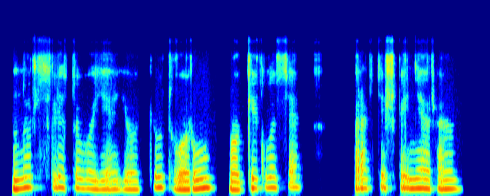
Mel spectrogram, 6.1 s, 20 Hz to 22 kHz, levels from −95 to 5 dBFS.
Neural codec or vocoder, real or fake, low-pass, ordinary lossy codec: none; real; 7.2 kHz; Opus, 32 kbps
